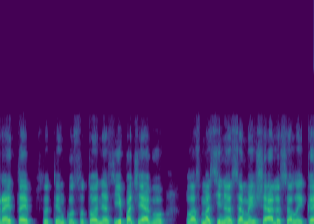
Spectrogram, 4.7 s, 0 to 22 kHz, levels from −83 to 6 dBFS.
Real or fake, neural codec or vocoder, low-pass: real; none; 10.8 kHz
